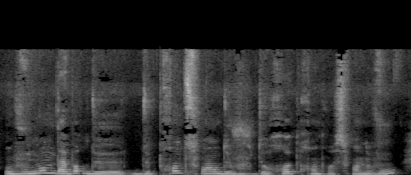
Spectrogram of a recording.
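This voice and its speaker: A woman giving a casual tarot reading to viewers, explaining the cards gently and hesitantly with frequent pauses. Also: a little high, breathy edge. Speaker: tarot card reader.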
